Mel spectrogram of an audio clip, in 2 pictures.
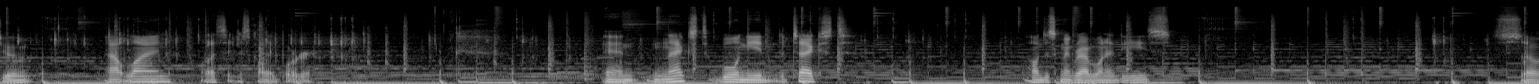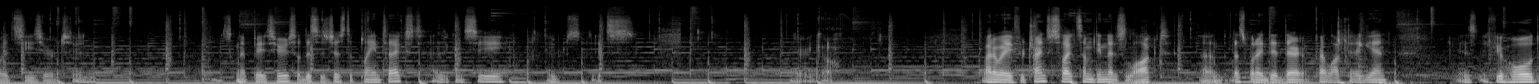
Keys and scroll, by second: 0.0-4.8 typing, 2.2 super+a, 8.5 space, 14.2 super+c, 28.6 shift+super+l.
